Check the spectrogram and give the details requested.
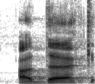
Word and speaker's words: Adekc: Adekc is how you pronounce my name in datu.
